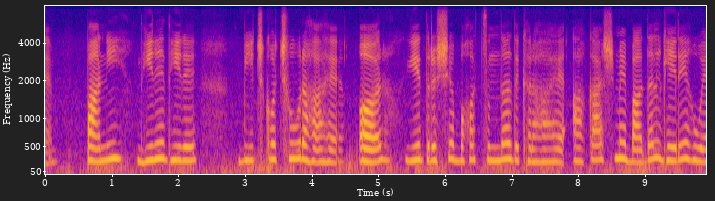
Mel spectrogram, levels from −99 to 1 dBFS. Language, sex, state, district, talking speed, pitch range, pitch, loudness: Hindi, female, Andhra Pradesh, Krishna, 145 wpm, 235-265 Hz, 250 Hz, -20 LUFS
